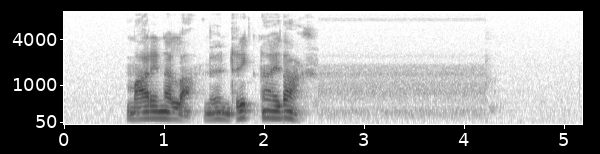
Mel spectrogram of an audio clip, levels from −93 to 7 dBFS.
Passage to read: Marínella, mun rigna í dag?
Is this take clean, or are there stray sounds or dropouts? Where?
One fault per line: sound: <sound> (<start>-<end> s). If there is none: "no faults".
no faults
